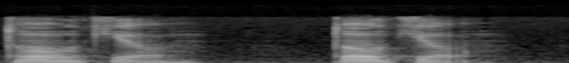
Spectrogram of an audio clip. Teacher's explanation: Usually OU is often written with the long O is written with an OU or with a line over it. So Tokyo actually has two long O's, these doubled vowels.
